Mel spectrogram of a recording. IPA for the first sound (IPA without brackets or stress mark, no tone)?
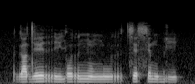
ɡ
